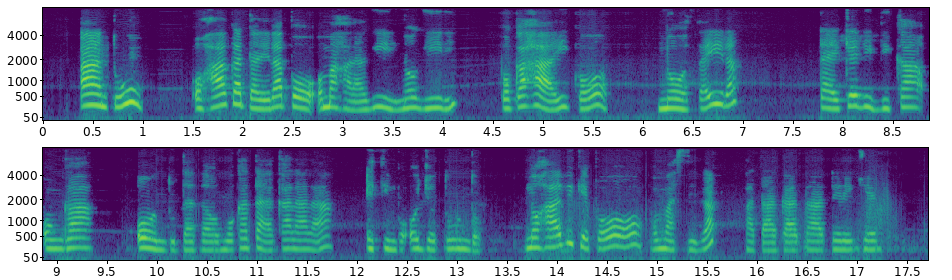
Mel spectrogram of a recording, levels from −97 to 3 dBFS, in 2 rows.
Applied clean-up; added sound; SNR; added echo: neural separator model SepFormer DNS4.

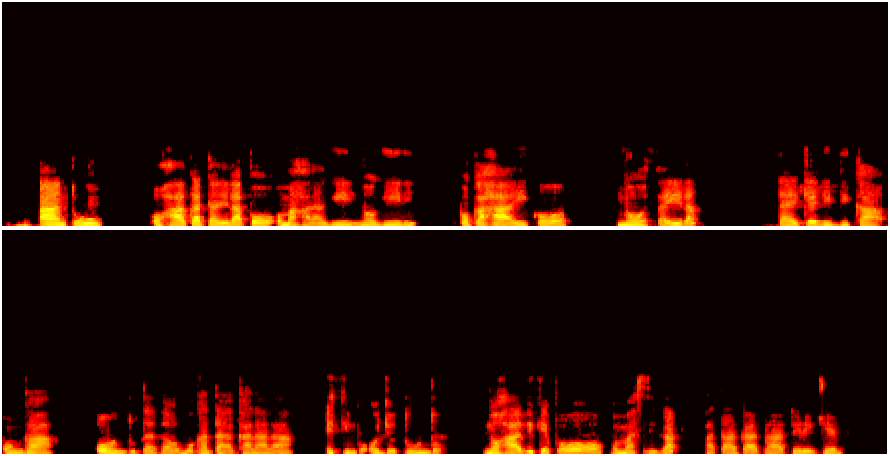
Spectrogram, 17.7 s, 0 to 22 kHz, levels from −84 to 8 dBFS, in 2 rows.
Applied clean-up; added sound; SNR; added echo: neural mask model Resemble Enhance denoiser.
